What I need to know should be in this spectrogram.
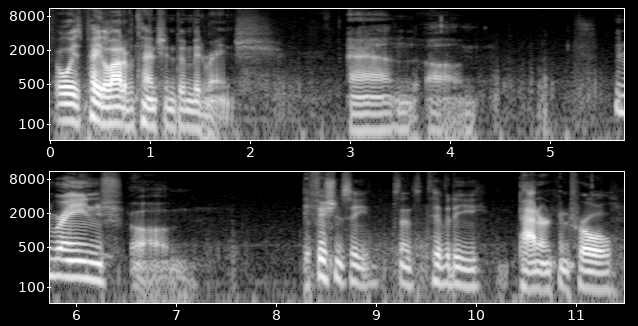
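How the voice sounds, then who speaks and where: An older man, a company founder, speaking reflectively in an interview in a halting, unhurried way with pauses. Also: fairly low pitch, animated, creaky, soft background music.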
